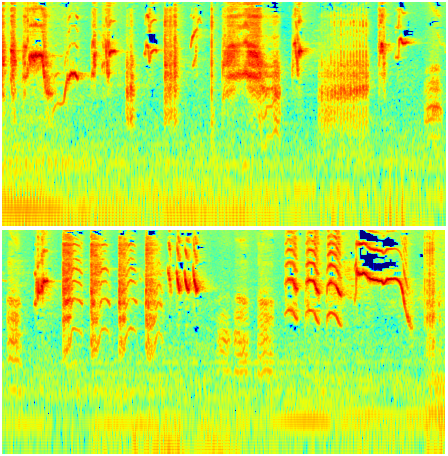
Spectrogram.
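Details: Asian pied starling song meant as a training recording to make starlings sing: rapid harsh squawks and chattering clicks mixed with clear whistled upslurs and wavering notes, loud and continuous, faint low hum beneath.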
